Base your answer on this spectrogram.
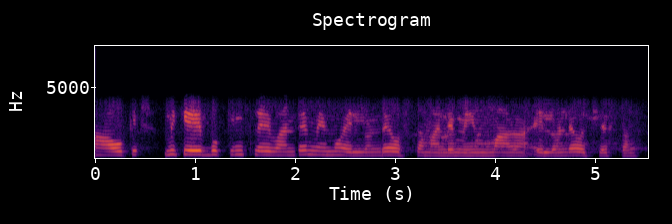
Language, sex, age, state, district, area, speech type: Telugu, female, 18-30, Telangana, Nalgonda, rural, conversation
